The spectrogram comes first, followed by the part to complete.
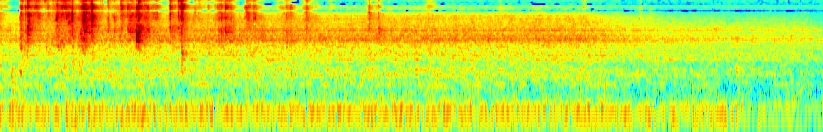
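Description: A fan running with a steady rushing hiss and a low hum, winding down and dying away near the end. A few light clicks in the first two seconds.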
